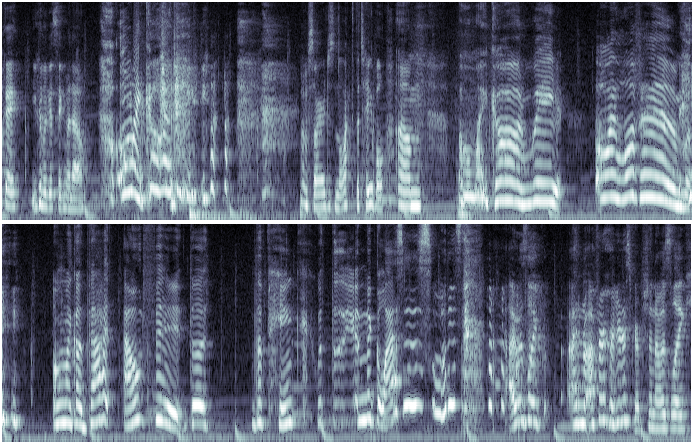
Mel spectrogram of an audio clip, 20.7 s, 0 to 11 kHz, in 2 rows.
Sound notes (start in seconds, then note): 2.2 laughs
